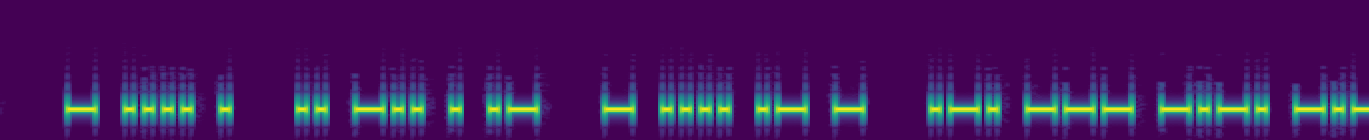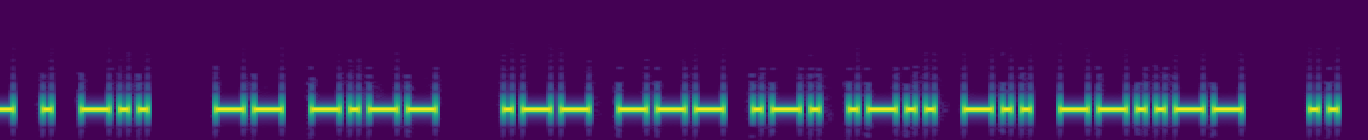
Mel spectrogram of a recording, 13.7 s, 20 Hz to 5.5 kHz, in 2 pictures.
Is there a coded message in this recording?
Yes: Morse code from 0.3 to 13.5 s, heard as a keyed tone, about 25 wpm, 600 Hz. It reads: THE IDEA THAT ROCKED MY WORLD, I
